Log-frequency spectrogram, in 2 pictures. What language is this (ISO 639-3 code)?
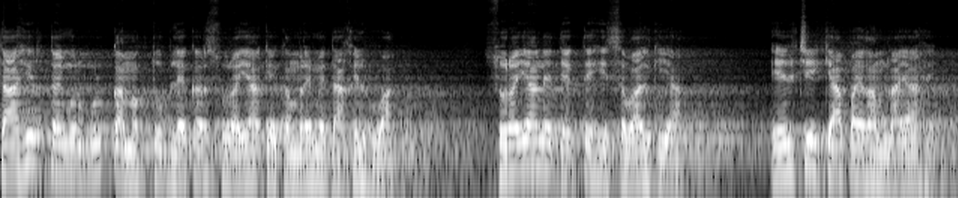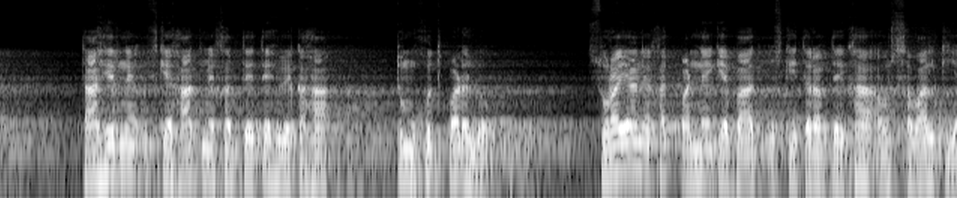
urd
